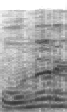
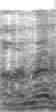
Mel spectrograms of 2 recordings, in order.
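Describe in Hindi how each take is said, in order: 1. पहला स्वर गोल होठों वाला 'o' है। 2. पहला स्वर खुला 'aa' है। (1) "ना ओनर है" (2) "ना आनर है"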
